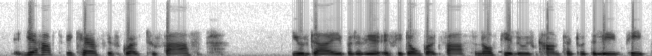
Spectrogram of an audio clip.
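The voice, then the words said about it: Irish Cavan accent. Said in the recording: “by the accent there, obviously, you're a Cavan woman originally”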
